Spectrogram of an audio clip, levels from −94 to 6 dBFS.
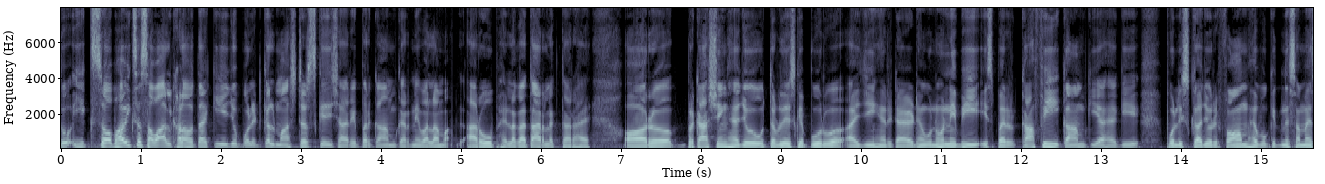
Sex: male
